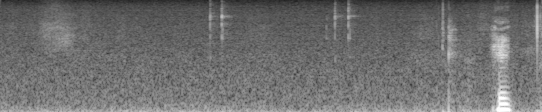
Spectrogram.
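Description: Soft computer mouse clicks in a quiet room: two quick pairs about a second apart, then a single click shortly before the end.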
